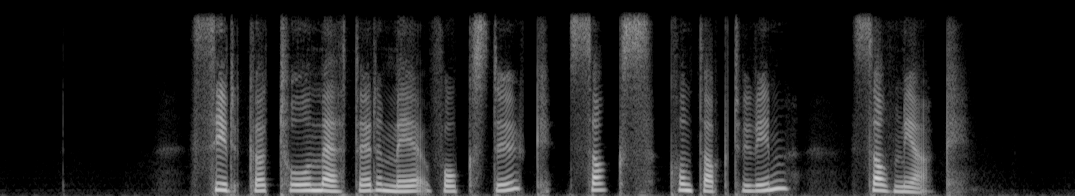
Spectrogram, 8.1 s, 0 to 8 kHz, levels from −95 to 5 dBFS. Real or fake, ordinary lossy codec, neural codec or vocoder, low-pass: fake; none; codec, 16 kHz, 0.5 kbps, FunCodec, trained on LibriTTS, 25 frames a second; 7.2 kHz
